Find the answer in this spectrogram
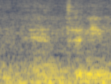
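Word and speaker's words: Antony: Sorry, Anthony, I keep forgetting that he doesn't pronounce the H. And Anthony Blinken, this foreign minister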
